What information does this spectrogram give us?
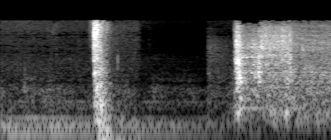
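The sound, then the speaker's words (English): A car door thuds shut, a brief lull follows, then a car engine turns over and catches into a steady rumbling idle. No one speaks. “Come on, get in the car.”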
